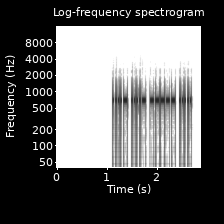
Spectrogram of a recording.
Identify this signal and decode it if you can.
Morse code, heard as a keyed tone, about 44 wpm, 700 Hz. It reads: 4405
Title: Numbers - 4-Digit 45wpm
